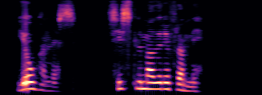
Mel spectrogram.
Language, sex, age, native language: Icelandic, female, 40-49, Icelandic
